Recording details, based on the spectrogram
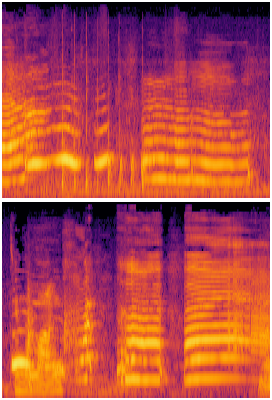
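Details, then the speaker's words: Loud, voiced crying in repeated bursts with catch breaths from a miserable, very congested infant twin under one year old. He was diagnosed with croup the night before and given a first steroid dose; lungs sound clear. "make sure they're okay he's just miserable yeah you can tell he's miserable"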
